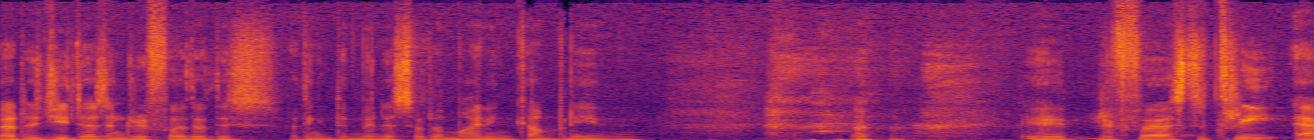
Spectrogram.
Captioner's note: chuckles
